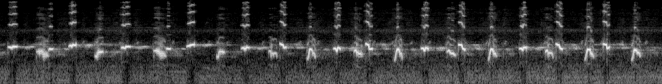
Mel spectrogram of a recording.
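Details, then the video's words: Extended rolling song of a yellow-vented bulbul, recorded to teach other bulbuls. Fast, lively whistled notes flow almost without gaps, many with falling twists, sustained throughout. "BURUNG TRUCUKAN ROPEL PANJANG UNTUK MASTERAN TRUCUKAN LAIN"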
